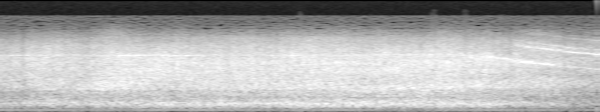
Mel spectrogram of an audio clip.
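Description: Rolls-Royce Pegasus vectored-thrust turbofan of a Hawker Siddeley Harrier giving a loud, steady jet roar as the jump jet hovers and descends on jet lift for a vertical landing. Near the end the roar fades and a whine falls in pitch as the power comes off.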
